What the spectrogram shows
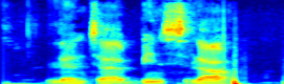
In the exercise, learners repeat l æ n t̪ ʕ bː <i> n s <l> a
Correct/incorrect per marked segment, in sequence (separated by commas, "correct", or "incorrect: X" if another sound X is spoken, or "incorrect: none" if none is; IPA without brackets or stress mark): correct, correct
